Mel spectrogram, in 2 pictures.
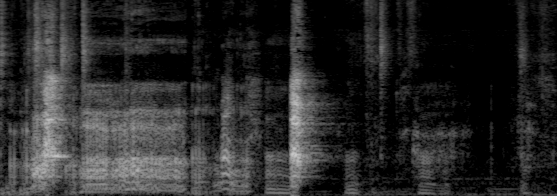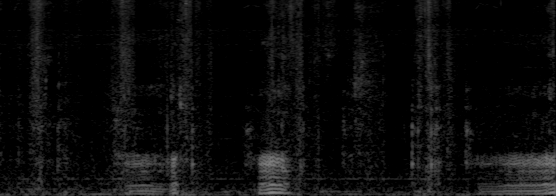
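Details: A German Shepherd and a Siberian Husky puppy at play with a favourite new chew toy; loud rough growls and a bark open the clip, fading to scattered soft grumbles and short huffs.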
